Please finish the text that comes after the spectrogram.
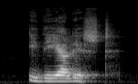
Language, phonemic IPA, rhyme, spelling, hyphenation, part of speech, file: Dutch, /ˌi.deː.aːˈlɪst/, -ɪst, idealist, ide‧a‧list, noun, Nl-idealist.ogg
- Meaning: an idealist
